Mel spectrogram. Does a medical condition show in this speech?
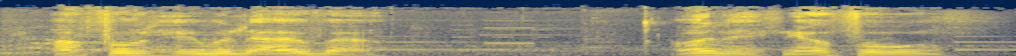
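Yes: brain injury; followed near-death event.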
